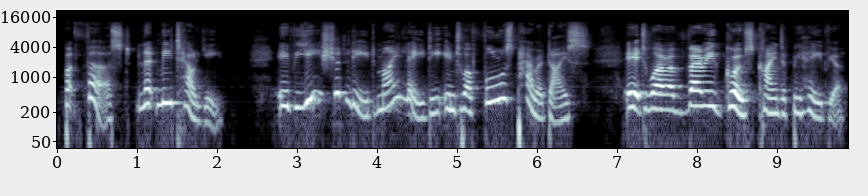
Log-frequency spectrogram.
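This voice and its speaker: Older female nurse, Shakespearean radio play: fussy, emphatic, highish voice, leisurely pace. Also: heavily acted. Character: Juliet's Nurse, indignant, garrulous older female servant. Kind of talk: Shakespearean radio drama acting.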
